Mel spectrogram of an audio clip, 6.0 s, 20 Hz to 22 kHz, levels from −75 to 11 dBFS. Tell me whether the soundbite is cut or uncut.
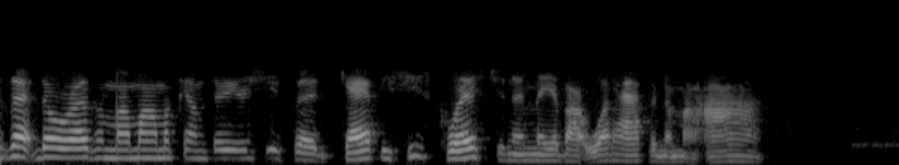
uncut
